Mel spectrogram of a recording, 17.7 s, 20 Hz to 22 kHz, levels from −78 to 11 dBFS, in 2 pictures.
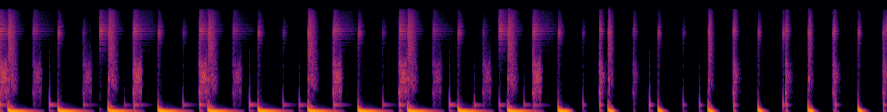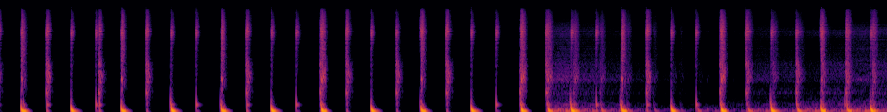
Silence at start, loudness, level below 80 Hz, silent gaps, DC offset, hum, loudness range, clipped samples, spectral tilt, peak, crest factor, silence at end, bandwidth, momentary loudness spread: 0 s; -23 LUFS; -22 dBFS; none; under 0.1%; none; 5 LU; under 0.1%; -4 dB/octave; -2 dBFS; 18 dB; 0.05 s; 15.5 kHz; 7 LU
